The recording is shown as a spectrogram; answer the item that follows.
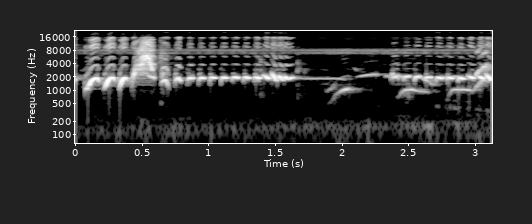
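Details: Morning song of a Bornean white-rumped shama, played so other birds start singing: a quick series of repeated whistled notes merging into a steady high whistle, followed by lower slurred notes.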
